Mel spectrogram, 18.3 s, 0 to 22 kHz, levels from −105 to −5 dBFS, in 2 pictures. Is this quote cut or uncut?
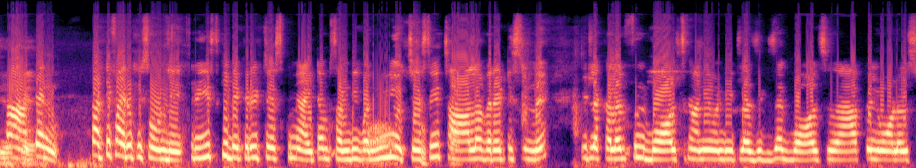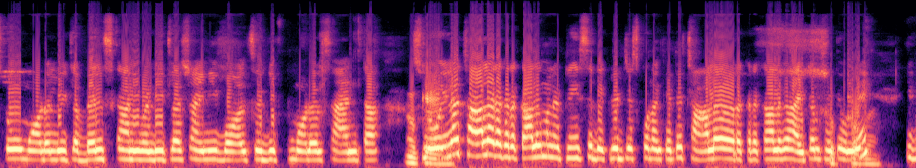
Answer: cut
